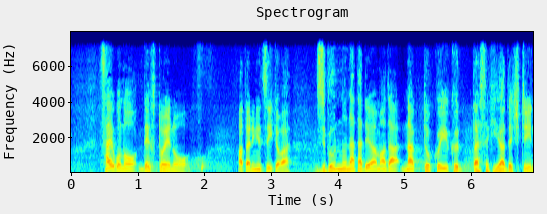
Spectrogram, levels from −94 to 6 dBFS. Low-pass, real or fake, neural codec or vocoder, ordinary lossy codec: 7.2 kHz; fake; codec, 16 kHz, 0.5 kbps, X-Codec, WavLM features, trained on Multilingual LibriSpeech; none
